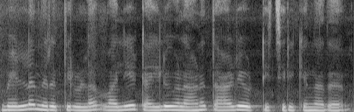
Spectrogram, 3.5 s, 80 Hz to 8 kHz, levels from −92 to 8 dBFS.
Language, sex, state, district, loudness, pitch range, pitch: Malayalam, female, Kerala, Kollam, -14 LUFS, 235-260 Hz, 245 Hz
